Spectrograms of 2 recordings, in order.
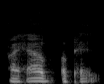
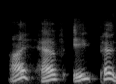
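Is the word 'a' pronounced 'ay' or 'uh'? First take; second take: uh; ay. First: The article 'a' is said as reduced 'uh'. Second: The article 'a' is said as full 'ay'. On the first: The speaker calls it right. "we say, uh, uh means one" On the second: The speaker calls it wrong. "I get so frustrated when I see a teacher, an English teacher, say"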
